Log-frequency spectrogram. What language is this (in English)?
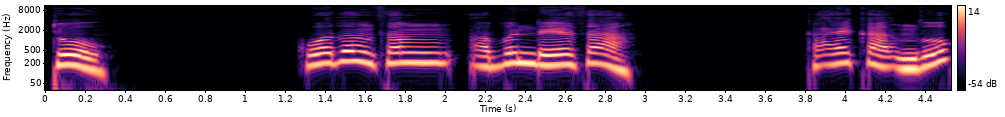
Hausa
